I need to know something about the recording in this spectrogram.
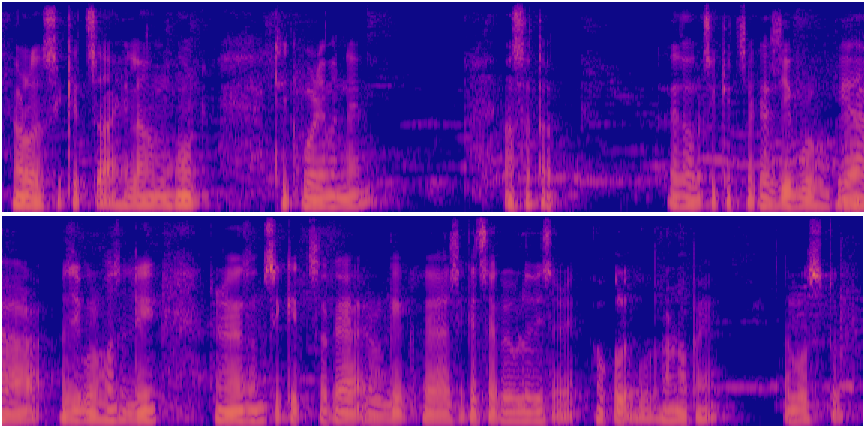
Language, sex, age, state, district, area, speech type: Assamese, male, 18-30, Assam, Kamrup Metropolitan, urban, spontaneous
